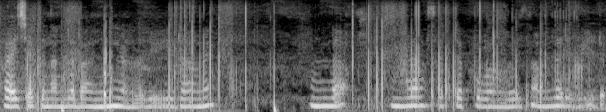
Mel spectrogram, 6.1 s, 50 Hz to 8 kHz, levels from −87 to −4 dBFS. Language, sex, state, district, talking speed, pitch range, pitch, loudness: Malayalam, female, Kerala, Kozhikode, 120 wpm, 200-220 Hz, 210 Hz, -22 LUFS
